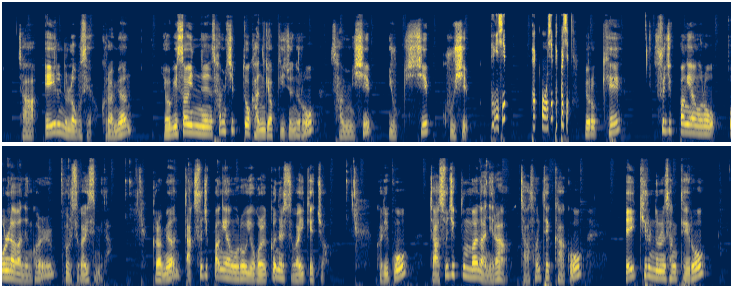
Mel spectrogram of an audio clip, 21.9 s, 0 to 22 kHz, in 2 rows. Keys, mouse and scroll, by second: 12.8 click, 13.7 click, 16.1 click, 16.9 k.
